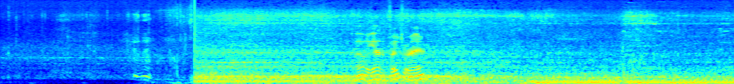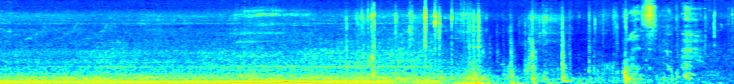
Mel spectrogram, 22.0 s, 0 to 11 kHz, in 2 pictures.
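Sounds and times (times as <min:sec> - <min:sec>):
truck engine and road rumble: 0:00.0 - 0:22.0
sharp clicks and knocks: 0:16.2 - 0:22.0.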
